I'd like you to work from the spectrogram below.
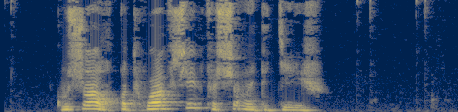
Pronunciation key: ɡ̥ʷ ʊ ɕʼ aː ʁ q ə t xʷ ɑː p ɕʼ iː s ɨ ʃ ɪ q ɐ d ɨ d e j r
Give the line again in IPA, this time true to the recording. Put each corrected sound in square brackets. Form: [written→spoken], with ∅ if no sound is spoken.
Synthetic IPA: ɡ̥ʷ ʊ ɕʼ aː ʁ q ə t xʷ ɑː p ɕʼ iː [s→f] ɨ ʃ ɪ [q→ʔ] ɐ d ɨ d e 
